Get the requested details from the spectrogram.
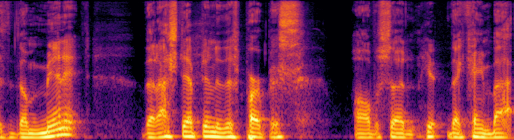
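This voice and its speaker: On a very clean recording with a silent background, a man's somewhat breathy voice sits fairly low in pitch, with a dark, mellow tone and a moderate pace. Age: 60s. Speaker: entrepreneur and mayoral candidate. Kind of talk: podcast interview. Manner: halting, self-correcting.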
